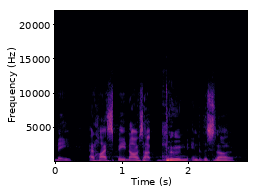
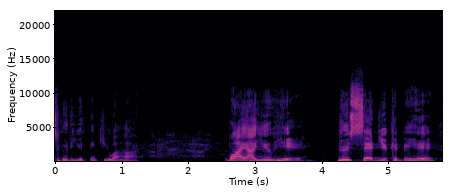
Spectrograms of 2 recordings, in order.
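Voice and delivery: higher, louder, slower taunting voice; voice of the enemy; 5 semitones higher, 3 dB louder than usual. Retold or imitated. The enemy mocking a climber, slow taunting sneer. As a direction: sneer it like the devil challenging you. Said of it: "there's a voice".

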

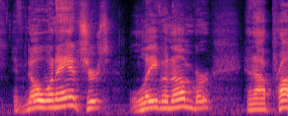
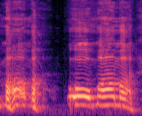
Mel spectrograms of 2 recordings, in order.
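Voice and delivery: higher-pitched imitation of a boy; pleading little boy; 6 semitones higher than usual. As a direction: imitate a child pleading with mama. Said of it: "And Johnny said".

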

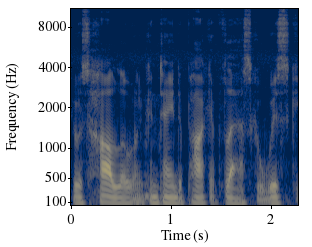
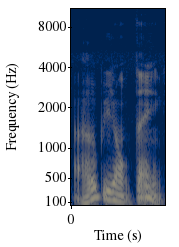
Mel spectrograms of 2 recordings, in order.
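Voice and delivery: higher, lofty indignant tone; 7 semitones higher than usual. A narrator's reading. Salesman answering the girl, lofty and indignant. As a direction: look down on her, offended. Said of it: "in a lofty, indignant tone".

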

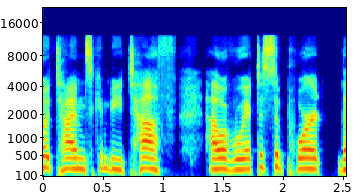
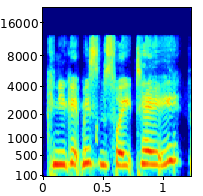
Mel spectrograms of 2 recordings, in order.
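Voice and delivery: put-on a light, pitched-up Southern accent asking for tea; 7 semitones higher than usual. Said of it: "I love your Southern accent".

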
